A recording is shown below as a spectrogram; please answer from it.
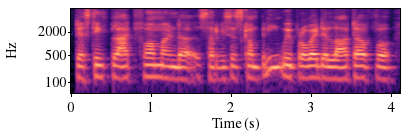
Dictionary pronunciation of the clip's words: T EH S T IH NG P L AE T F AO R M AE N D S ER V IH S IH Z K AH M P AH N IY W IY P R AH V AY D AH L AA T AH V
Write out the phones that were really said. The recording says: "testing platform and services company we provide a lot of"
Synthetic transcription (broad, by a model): T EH S T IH NG P L AE T F AO R M AE N D S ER V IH S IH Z K AH M P AH N IY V IY P R AH V AY D AH L AA T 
